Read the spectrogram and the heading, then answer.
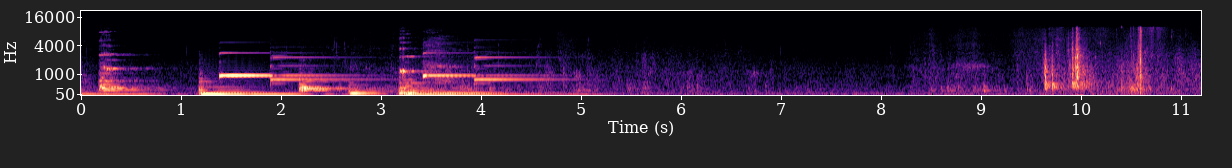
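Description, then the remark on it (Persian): An apartment intercom door buzzer rings out in a few bright, tonal bursts over the first four seconds, then fades into quiet background noise with faint rustling and a couple of soft bumps near the end. “از تو بزرگتر نبود آیفون رو جواب بده؟”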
